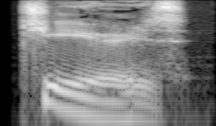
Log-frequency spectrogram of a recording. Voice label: soldier cheers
